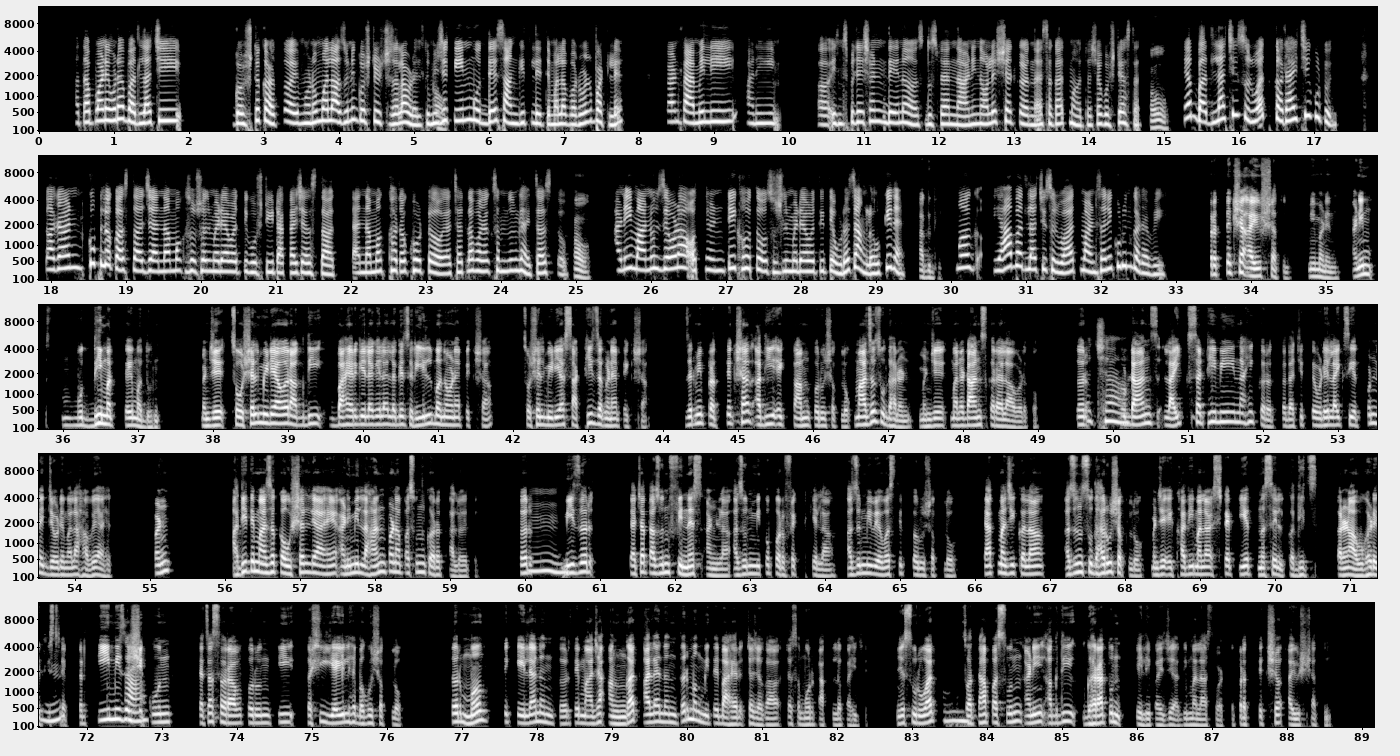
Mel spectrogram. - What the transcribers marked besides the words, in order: in English: "इन्स्पिरेशन"; in English: "शेअर"; in English: "ऑथेंटिक"; in English: "डान्स"; in English: "डान्स"; in English: "फिनेस"; in English: "स्टेप"; in English: "स्टेप"
- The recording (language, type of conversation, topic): Marathi, podcast, सोशल मीडियावर दिसणं आणि खऱ्या जगातलं यश यातला फरक किती आहे?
